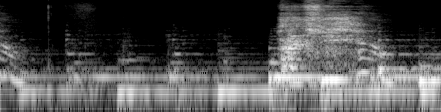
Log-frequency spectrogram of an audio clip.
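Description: A single loud, breathy sneeze bursts out past the midpoint and dies away quickly. Steady background tones run beneath it throughout.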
